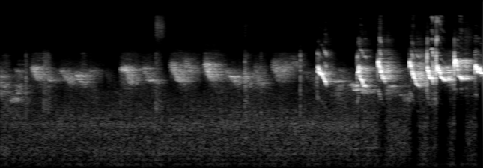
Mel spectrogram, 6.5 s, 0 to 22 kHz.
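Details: White-eye in training, recorded 18 May 2020, with quiet whistled phrases at first, building into louder, quick high chirping notes over the last two seconds, against a background hiss.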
